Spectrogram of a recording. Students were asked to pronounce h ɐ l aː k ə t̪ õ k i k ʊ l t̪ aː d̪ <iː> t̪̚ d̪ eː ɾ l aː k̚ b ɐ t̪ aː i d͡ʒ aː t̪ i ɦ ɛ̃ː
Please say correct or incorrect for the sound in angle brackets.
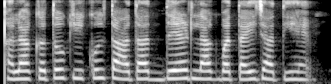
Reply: incorrect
